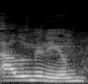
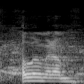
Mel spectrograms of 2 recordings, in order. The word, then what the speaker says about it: aluminum: There's no I after the M. Nope. Not gonna do this right now. You don't have to make me look stupid. Aluminum.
